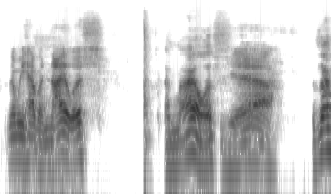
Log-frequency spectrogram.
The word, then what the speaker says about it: Annihilus: Annihilus. Yeah. Is that how you pronounce it? Yeah. Are you sure it's not pronounced something else? Nope. Okay. And Helios? No. Annihilus. Annihilus?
